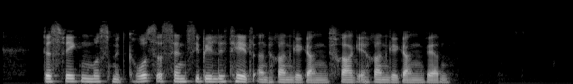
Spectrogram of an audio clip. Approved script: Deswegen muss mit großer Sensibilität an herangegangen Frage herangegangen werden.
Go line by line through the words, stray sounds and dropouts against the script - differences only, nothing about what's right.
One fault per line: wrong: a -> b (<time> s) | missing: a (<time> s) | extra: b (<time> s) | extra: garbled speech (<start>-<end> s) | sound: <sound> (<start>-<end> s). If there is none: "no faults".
no faults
